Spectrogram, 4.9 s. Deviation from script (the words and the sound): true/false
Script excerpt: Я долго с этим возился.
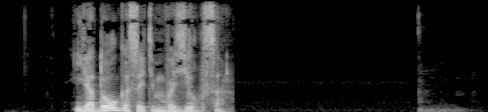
false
